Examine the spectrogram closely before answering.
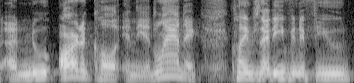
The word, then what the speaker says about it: Atlantic: Tuesday， student 而不是 student。Atlantic 这个上期讲过了 T 在 N 后面是不发音的 Atlantic But a new article in The Atlantic But a new article in The Atlantic But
